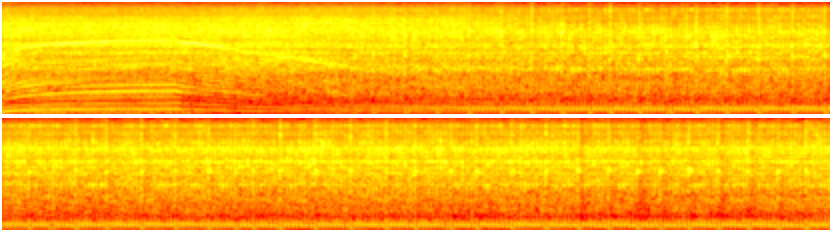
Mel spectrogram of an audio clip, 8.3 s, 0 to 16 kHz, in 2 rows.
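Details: Husqvarna 455 Rancher chainsaw after carburetor and fuel line repair, new NGK BPMR7A spark plug and cleaned air filter; sat for years only idling and dying on throttle; now screams to high revs then drops cleanly to steady burble, healthy.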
